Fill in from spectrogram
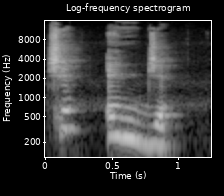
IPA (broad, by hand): tʃ and dʒ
